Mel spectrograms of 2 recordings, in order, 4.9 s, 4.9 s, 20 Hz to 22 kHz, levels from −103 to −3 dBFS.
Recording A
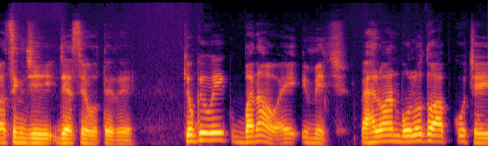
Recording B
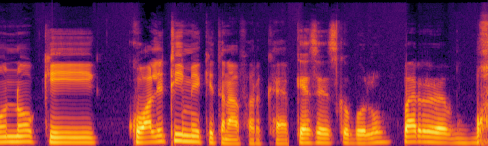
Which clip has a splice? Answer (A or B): B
